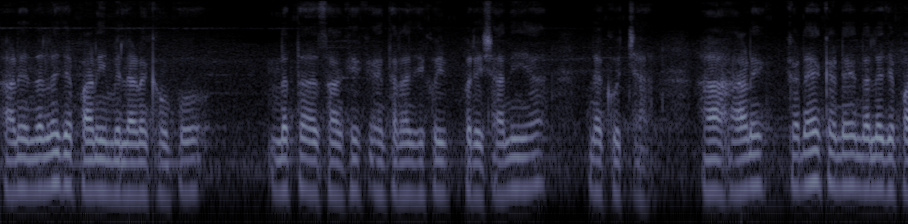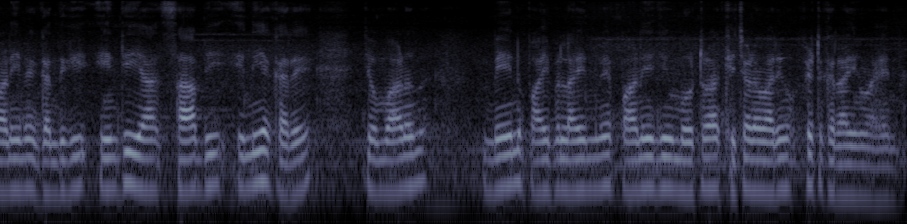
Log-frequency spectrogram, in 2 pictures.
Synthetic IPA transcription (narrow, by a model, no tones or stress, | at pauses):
haːɽ̃enɐləd͡ʑepaːɽ̃imɪləɽ̃kʰɐ̃ũpoː | nɐt̪ɐɐsãkʰeːkɐ̃ɦɪ̃t̪ɐɾãd͡ʑikoːipɐɾeːʃaːniaː | nɐkʊd͡ʑʰaːhaːɦaːɽ̃ekɐɗɦɪ̃kɐɗɦɪ̃nɐləd͡ʑepaːɽ̃imẽɡɐ̃nd̪əɡiĩːnd̪iaːsaːbʱiɪnijəkɐɾe | d͡ʑoːmaːɳ̤ʊnɪ̆ | meːnpaːɪpɾlaːɪnmẽpaːɽ̃iəd͡ʑiːũmoːʈəɾãkʰɪt͡ɕəɽ̃ʋaːɾijũfɪʈkɐɾaːjũaːɦɪnɪ̆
